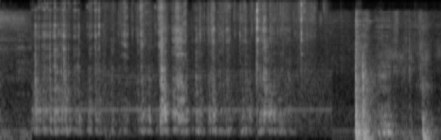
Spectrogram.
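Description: Threaded metal pipe fittings on a homemade pull-up bar are turned by hand, giving a close, gritty rasping and rubbing in short strokes, ending in a louder metallic clunk.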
